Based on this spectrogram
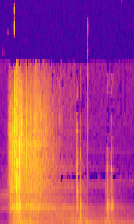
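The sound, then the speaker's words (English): In the video game Skyrim, a black door at the top of stairs leading outside opens with a heavy, grinding rumble that swells quickly and then fades, followed by a few sharp clicks and knocks. No one speaks. “Alrighty, we're heading up the stairs, outside, out the black door, as you can hear.”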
